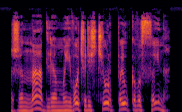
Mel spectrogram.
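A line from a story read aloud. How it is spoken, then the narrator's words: Grumbling. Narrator (Russian): проворчал Джонс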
